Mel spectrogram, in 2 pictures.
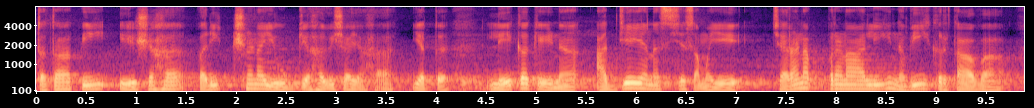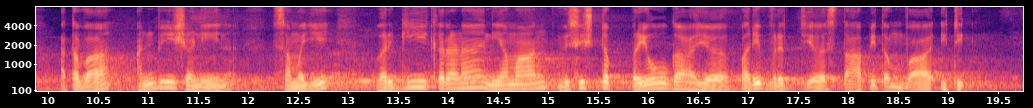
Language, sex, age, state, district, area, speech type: Sanskrit, male, 18-30, Andhra Pradesh, Chittoor, urban, read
